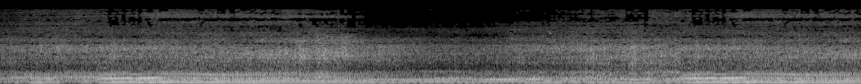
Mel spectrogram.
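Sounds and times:
car engines revving during illegal races in a snowy icy ski-resort parking lot: 0.0s - 8.6s.

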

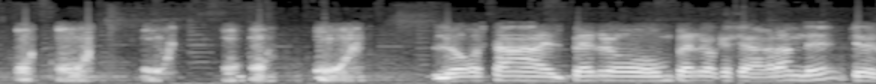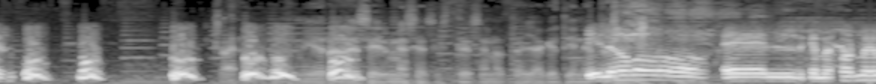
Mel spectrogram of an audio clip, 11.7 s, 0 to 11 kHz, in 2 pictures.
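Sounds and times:
speech: 0.1s - 0.4s, 3.1s - 6.6s, 7.7s - 11.6s
person imitating a pig oinking: 0.1s - 2.5s, 6.4s - 8.4s.

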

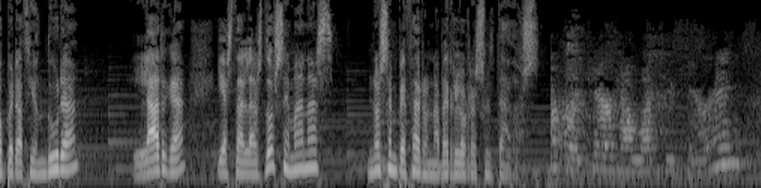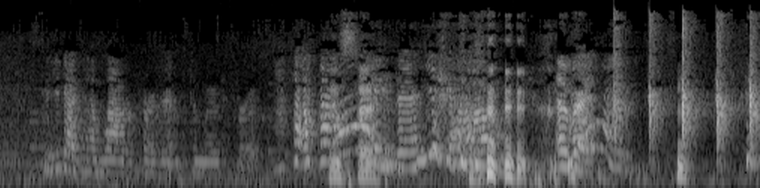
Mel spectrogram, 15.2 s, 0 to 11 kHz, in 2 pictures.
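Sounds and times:
speech: 0.0s - 14.6s
laughter: 10.4s - 13.8s
sharp hand claps near a baby: 13.6s - 15.2s.

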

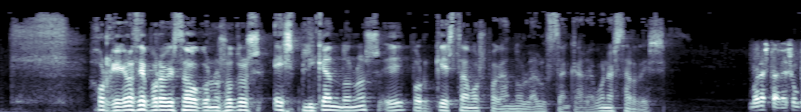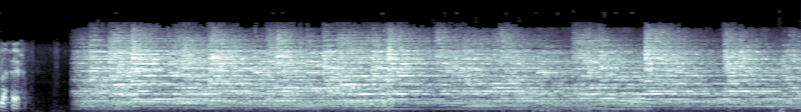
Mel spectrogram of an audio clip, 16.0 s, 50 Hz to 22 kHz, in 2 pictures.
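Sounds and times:
speech: 1.0s - 6.8s, 7.5s - 8.8s
large cathedral church bells pealing: 8.8s - 16.0s.

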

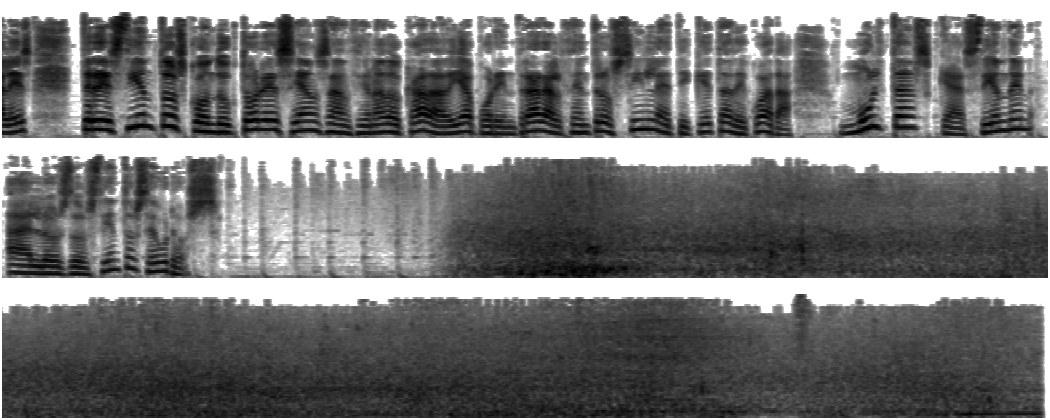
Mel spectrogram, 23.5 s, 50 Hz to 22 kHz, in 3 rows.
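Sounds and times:
speech: 0.0s - 9.6s
road noise of city traffic: 10.6s - 23.5s
car engines rumbling in city traffic: 11.2s - 23.5s.

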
